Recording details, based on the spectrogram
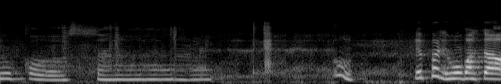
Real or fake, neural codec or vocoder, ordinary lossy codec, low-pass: fake; codec, 16 kHz, 0.8 kbps, ZipCodec; none; none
